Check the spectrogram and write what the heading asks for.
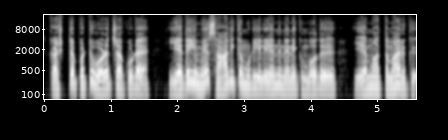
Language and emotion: Tamil, sad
